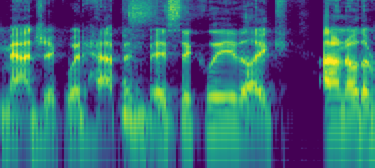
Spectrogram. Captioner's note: chuckles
